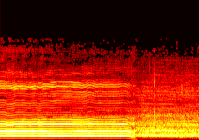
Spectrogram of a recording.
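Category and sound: crowd, audience shouting together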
